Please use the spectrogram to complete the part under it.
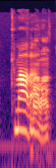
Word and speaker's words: Kamala: I'm not sure how to say her first name, so Kamala. – Kamala, yeah.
